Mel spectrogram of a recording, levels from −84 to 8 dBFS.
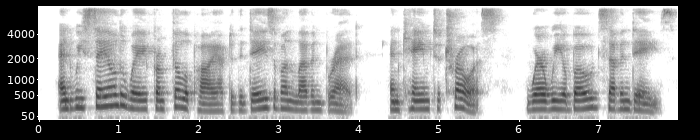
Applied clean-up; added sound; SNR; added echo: none; none; none; none.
